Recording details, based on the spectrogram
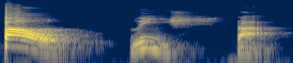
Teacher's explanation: Quando eu falo, por exemplo, paulista, o A é mais forte, por isso que o A foi a vogal e o U foi a semivogal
